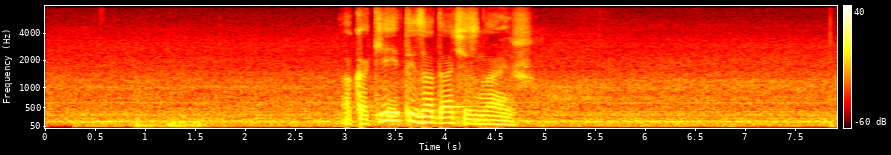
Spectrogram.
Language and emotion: Russian, neutral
